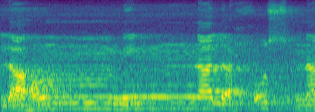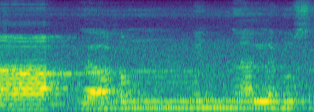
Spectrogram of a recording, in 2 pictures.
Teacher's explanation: پہلے ادغام شفوی ہوا، میم ساکن کے بعد دوسرا میم آیا. آگے آپ نے یہ قاعدہ پچھلے اسباق میں آپ پڑھ چکے ہیں کہ نون پر تشدید ہو تو غنہ ہوتا ہے، من یہاں بھی غنہ ہے۔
